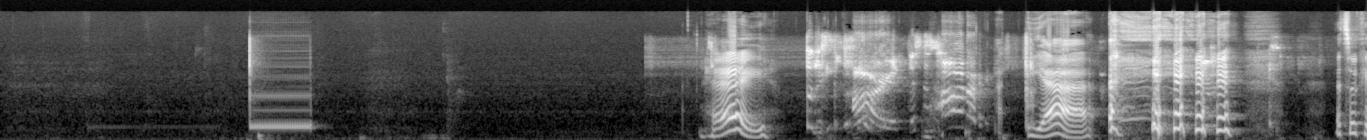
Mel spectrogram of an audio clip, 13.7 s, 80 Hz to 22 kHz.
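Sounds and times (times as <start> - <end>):
faint steady hum: 0.0 - 13.6
outgoing call electronic phone tone: 2.5 - 3.2
speech: 7.0 - 8.4, 10.3 - 12.4, 13.4 - 13.6
laughter: 11.0 - 12.9.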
